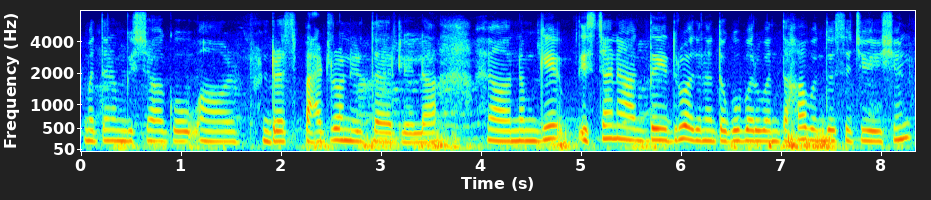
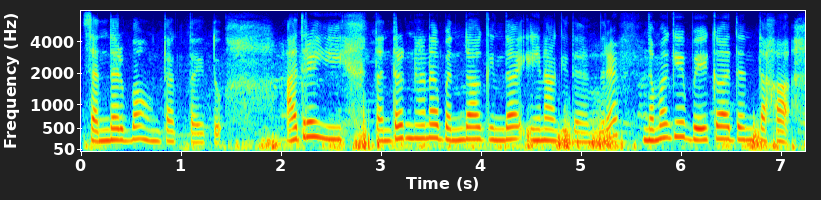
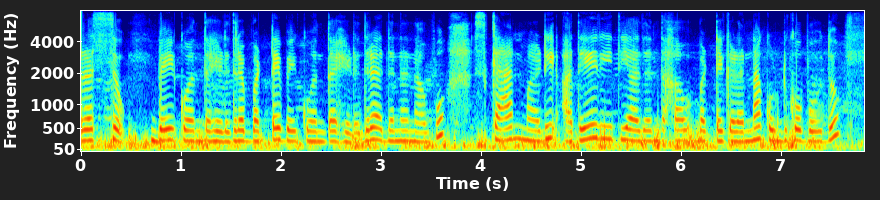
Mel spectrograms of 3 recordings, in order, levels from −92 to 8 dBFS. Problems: background sounds at intervals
